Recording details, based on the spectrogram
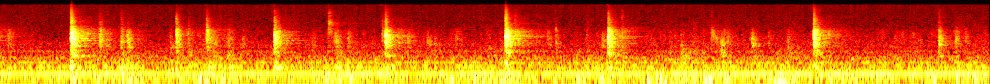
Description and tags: Dryer loop (belt buckle clacky)
Laundry day!
Running clothes dryer with belt buckle and possibly a zipper or two making a bit of a racket in with the clothing.
Part of my Washer-Dryer MacPack.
